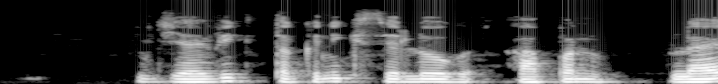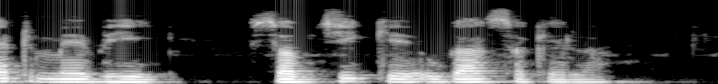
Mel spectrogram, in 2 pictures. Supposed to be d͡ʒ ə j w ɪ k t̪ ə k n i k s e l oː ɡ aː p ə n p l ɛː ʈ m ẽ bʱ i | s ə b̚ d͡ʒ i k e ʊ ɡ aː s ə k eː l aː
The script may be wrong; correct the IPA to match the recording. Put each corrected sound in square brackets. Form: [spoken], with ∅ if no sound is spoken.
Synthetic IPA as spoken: d͡ʒ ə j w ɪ k t̪ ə k n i k s e l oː ɡ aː p ə n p l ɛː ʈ m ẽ bʱ i | s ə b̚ d͡ʒ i k e ʊ ɡ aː s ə k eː l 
